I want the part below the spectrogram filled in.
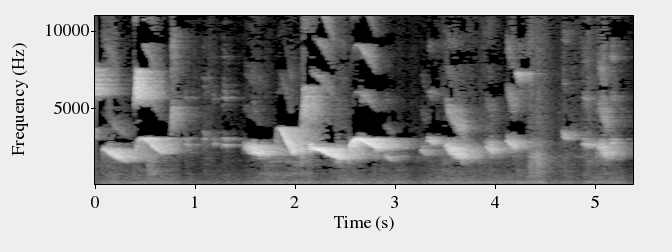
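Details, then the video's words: Song of the green-winged saltator, played to stimulate a captive bird into singing; loud whistled notes that sweep up and down, grouped in phrases separated by short gaps, with a few sharp high chirps. "ESSE CANTO FAZ QUALQUER TRINCA FERRO CANTAR EM MINUTOS CANTO PARA ESQUENTAR FOGUEAR SEU TRINCA FERRO"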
